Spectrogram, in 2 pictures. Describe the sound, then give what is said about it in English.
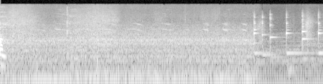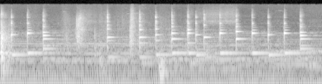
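A phone ringtone plays a quick, repeating melodic pattern of bright electronic notes, fairly loud, following a few seconds of rushing background noise. “Look, if you need help or there is something I can do for you, everything, just call me. You have my number”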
